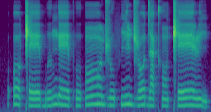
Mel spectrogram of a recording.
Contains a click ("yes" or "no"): yes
